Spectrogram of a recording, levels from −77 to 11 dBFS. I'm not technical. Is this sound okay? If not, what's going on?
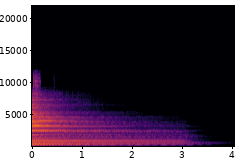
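No. The music has Bluetooth SBC compression damage running through the whole clip, and it is plainly audible. The top end is thin and unsteady, with high detail dropping out or flickering, and a gritty, grainy noise sits on top of the music from start to finish. The likely cause is a wireless link squeezing the audio into a small data budget: the codec splits the sound into frequency bands and starves the quieter treble bands first, while roughly rounding off the rest.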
